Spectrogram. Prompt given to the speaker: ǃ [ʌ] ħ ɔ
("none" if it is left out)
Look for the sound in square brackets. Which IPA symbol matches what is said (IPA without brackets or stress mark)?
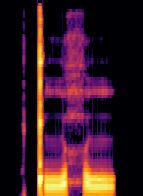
ɔ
